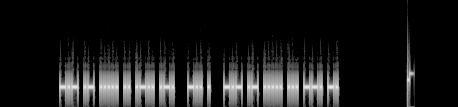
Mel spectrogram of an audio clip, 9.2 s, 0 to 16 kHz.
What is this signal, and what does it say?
Morse code, heard as a keyed tone, about 30 wpm, 700 Hz. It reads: KA5ILR DE KA5SGN
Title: USA Callsign DE Callsign - 6 Characters - 30wpm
